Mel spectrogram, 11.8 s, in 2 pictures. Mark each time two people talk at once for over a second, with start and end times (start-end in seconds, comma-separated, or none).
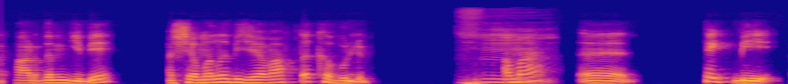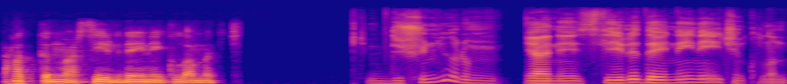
none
